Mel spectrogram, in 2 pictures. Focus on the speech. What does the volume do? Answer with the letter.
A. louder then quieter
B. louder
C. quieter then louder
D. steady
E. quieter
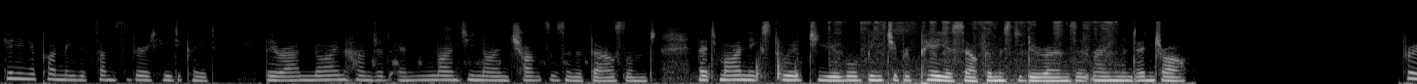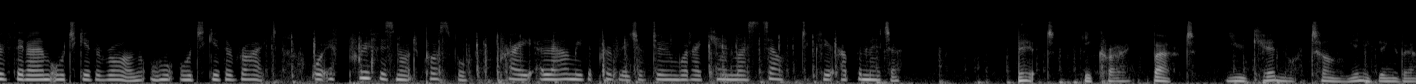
A.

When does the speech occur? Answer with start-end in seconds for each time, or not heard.
0.0-11.9, 13.9-23.3, 24.4-28.2.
